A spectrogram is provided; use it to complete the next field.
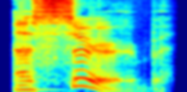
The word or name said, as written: acerb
